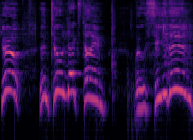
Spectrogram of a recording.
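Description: A man puts on a cartoonish character voice, pitched high and delivered at a very slow pace. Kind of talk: comedic puppet advice show. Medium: puppet.

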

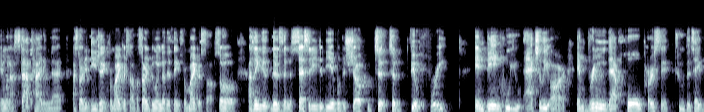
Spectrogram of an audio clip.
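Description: A man's fairly low voice at a moderate pace, with ordinary pitch variation, audible room echo and a quiet background. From Lagos, Nigeria. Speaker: software engineer and DJ; panelist. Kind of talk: panel discussion. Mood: relaxed, sincere. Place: home room. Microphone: video call.

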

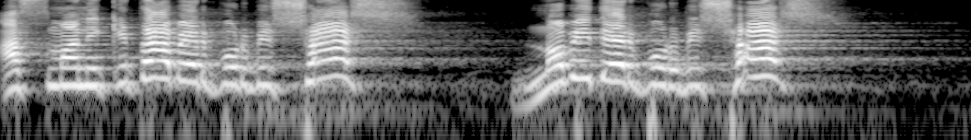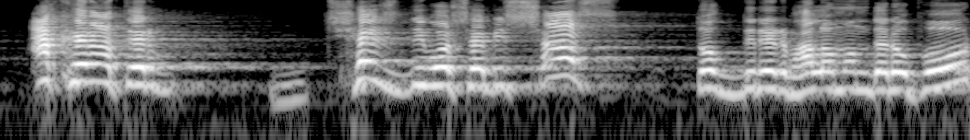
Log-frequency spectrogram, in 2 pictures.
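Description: Extremely high-pitched, raised and projected, a man's voice with a bright, sharp, animated tone and ordinary pitch variation. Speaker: Islamic preacher. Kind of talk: sermon. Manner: animated, call-and-response with audience.

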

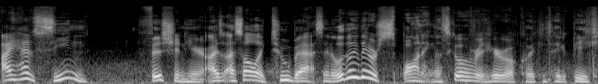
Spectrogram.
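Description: A man with an American accent talks at a fairly quick pace and a fairly high pitch, his pitch swinging very widely. The sound is dry with no echo, and there is light background noise. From Delaware, US. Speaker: fishing YouTuber. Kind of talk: casual vlog narration. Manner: animated. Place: open country. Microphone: phone near.

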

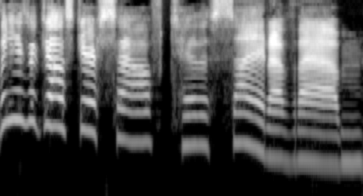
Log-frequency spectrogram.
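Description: A put-on character voice that sounds female uses a high pitch with very wide pitch swings at a very slow pace. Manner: exaggerated, theatrical.

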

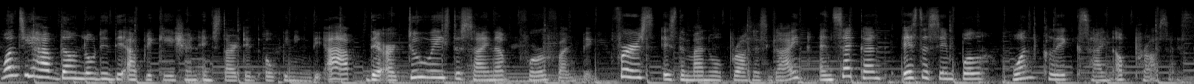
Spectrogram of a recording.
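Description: Over clear music in the background, a woman speaks at a moderate pace with hardly any pauses. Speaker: presenter. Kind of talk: tutorial. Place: home room.

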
